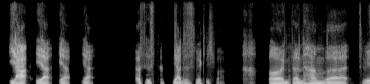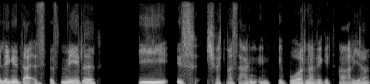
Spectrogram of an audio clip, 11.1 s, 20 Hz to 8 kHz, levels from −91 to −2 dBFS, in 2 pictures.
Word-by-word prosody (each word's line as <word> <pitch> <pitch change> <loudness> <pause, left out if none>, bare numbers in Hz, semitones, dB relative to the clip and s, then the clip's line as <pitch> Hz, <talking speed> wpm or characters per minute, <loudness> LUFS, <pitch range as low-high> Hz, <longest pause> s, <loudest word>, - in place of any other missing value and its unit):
Ja, 100 +1 +9
ja, 110 0 +5
ja, 110 0 +2 0.2
ja. 110 +1 -2 0.6
Das 115 +4 -3
ist 155 -3 -3
das 115 - -13
Ja, 95 -2 +3
das 105 +1 -5
ist 95 - -11
wirklich 105 -2 -7
wahr. - - -21 0.7
Und 110 0 +4
dann 110 -3 +1
haben 115 0 +2
wir 105 -2 +2 0.2
Zwillinge, 135 +4 +2
da 115 -4 -2
ist 110 0 -8
das 105 -4 -8
Mädel, 155 +4 +1 0.6
die 125 -2 +4
ist, 130 -4 -2
ich - - -3
würde - - -7
mal 90 -1 -6
sagen, 95 +3 -6
'n 105 0 -6
geborener 100 -2 -1
Vegetarier. 90 - -6
110 Hz, 160 wpm, -30 LUFS, 100-120 Hz, 0.7 s, Ja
